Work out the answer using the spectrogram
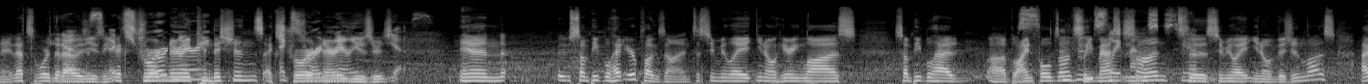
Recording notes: SXSW EDU Live. Recorded in the middle of South-by-Southwest (SXSW) EDU 2018.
